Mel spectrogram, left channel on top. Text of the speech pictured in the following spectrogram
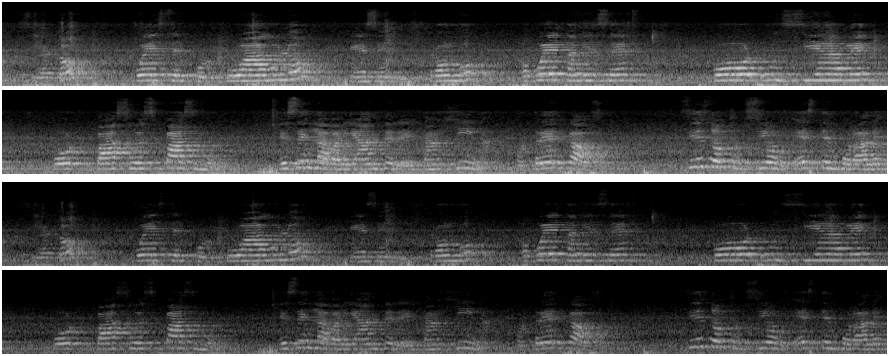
¿cierto? Puede ser por coágulo, que es el trombo, o puede también ser por un cierre por vasoespasmo. Esa es la variante de esta angina, por tres causas. Si esta obstrucción es temporal,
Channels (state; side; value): quieter; right; 9.5 dB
